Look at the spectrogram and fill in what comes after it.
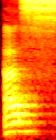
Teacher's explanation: Ketika diucapkan bunyi sukunnya as. Nah, ternyata sin itu tidak tertahan suara kita karena dia ngalir terus. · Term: rohwah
